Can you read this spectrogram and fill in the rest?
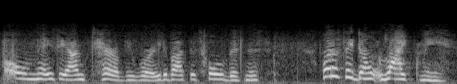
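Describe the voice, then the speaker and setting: A woman playing a high, nervous young heiress. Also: fairly quick, slight background noise, lightly acted. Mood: worried. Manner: breathless, excitable, giggly. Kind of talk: 1950s radio comedy acting. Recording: dull old radio transcription.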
